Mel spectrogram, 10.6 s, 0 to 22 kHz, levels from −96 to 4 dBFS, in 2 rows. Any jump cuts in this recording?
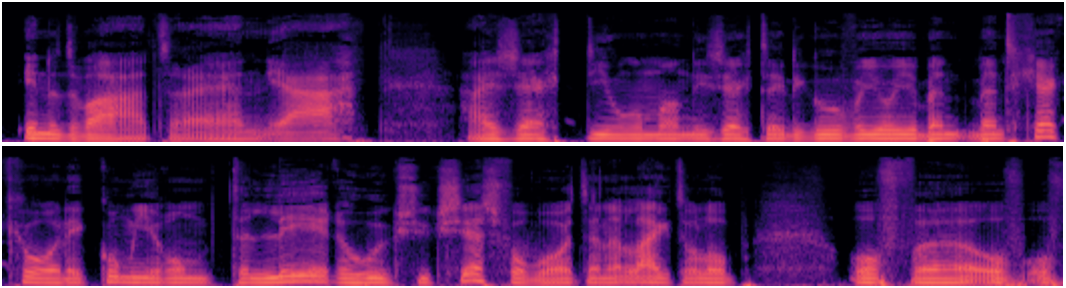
no; 0 cuts

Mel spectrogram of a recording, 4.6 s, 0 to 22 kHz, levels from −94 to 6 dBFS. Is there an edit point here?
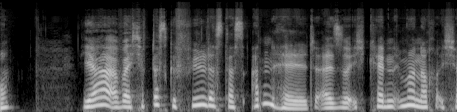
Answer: no; 0 cuts

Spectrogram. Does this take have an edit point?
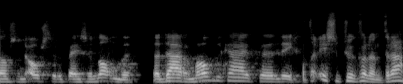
yes; 1 cut; at 1.4 s

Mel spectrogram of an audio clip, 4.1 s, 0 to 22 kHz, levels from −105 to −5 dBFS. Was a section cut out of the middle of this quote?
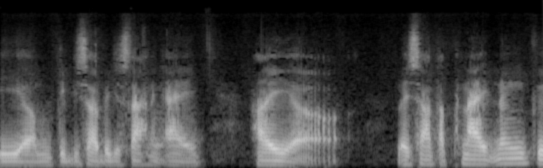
no; 0 cuts

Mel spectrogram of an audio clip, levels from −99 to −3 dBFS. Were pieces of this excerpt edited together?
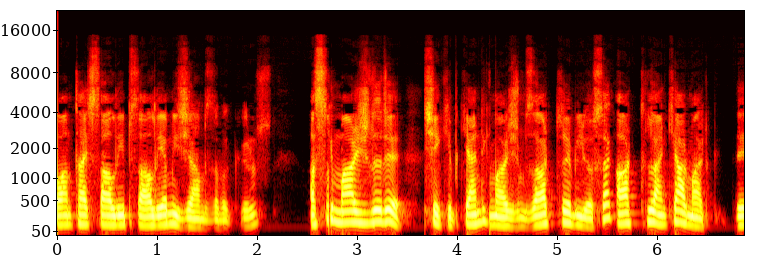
yes; 4 cuts; at 2.7 s, 3.7 s, 4.3 s, 5.6 s

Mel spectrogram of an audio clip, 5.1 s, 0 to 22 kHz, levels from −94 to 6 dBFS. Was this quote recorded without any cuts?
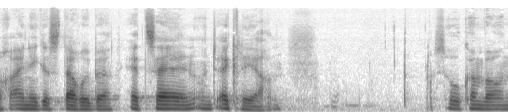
no; 1 cut; at 1.2 s

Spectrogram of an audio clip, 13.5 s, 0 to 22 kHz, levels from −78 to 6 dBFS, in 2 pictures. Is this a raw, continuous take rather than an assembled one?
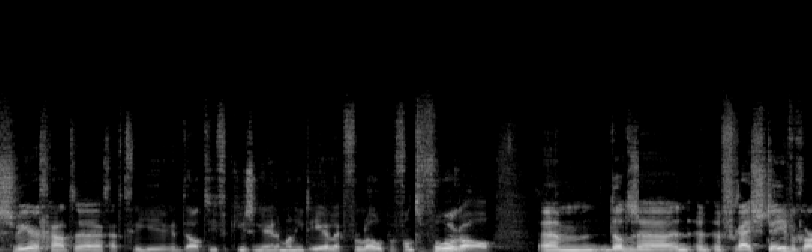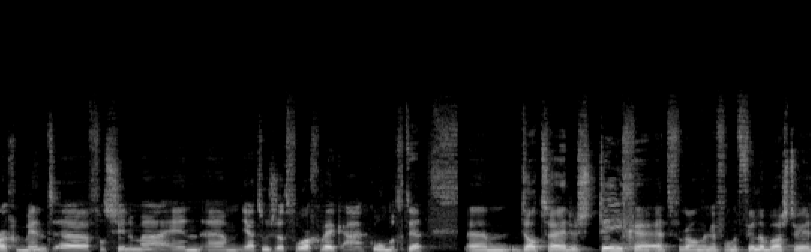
no; 2 cuts; at 5.3 s, 10.6 s

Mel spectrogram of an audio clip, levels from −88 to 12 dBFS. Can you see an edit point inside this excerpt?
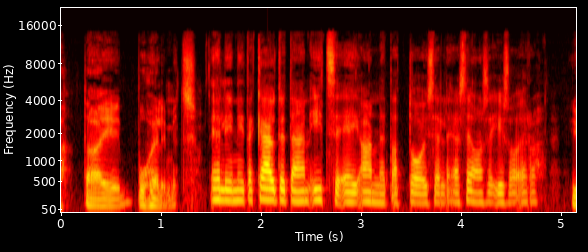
yes; 1 cut; at 1.4 s

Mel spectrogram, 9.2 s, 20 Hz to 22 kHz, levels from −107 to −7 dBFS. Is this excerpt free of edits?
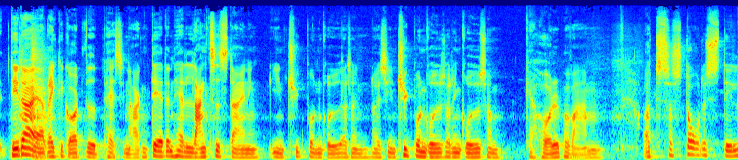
yes; 0 cuts

